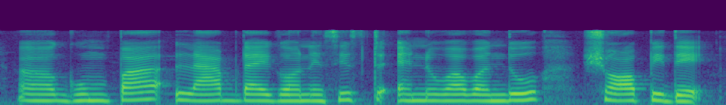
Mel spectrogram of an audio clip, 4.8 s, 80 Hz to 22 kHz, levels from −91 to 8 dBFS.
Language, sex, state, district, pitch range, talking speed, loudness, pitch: Kannada, female, Karnataka, Bidar, 200-220 Hz, 100 wpm, -15 LUFS, 205 Hz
